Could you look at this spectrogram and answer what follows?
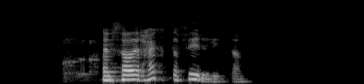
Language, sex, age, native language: Icelandic, female, 30-39, Icelandic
